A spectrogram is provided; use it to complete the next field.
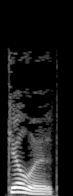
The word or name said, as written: gilad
